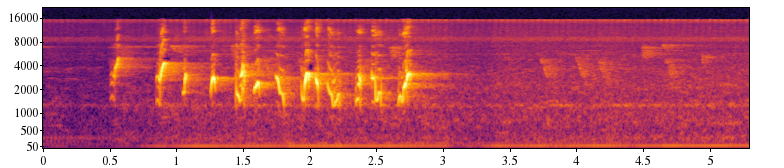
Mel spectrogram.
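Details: Decoy Stripe-throated Bulbul, caged and in full plumage, used in forest to attract wild birds: one brisk burst of around a dozen bright, gurgling notes lasting two seconds, then a steady low rumble.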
